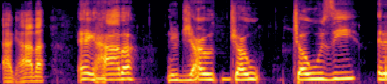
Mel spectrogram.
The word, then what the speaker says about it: Egg Harbor: I was very upset when he pronounced it Egg Harbor. I'm like, come on. Come on, Steve. You know how to say Egg Haba.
